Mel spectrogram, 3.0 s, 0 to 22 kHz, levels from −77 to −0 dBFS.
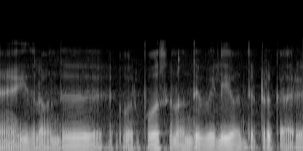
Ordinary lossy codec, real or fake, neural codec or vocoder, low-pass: none; real; none; 7.2 kHz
